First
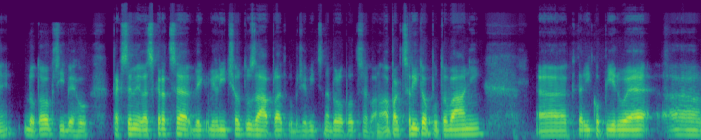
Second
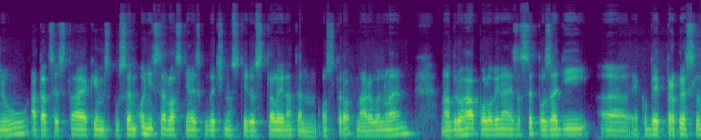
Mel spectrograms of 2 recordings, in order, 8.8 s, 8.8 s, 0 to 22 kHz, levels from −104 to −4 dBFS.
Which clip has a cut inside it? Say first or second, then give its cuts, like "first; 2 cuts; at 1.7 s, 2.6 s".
first; 1 cut; at 4.7 s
